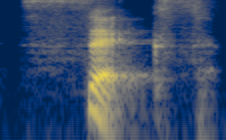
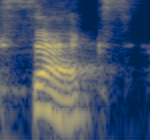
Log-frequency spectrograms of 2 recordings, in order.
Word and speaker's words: six: So, just know that in America, we pronounce those words differently. And the word six is going to have a more closed mouth and the tip of your tongue is going to be high and behind your top teeth, but it is not touching.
